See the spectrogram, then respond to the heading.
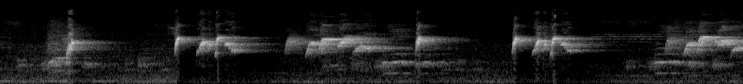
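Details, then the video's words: Jambul, the red-whiskered bulbul, sings in 2017 in a series of short, loud, chirpy whistled phrases, each a cluster of rapid up-and-down notes, repeated roughly every second with brief silences between. "Training Jambul bird singing everyday 2017"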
